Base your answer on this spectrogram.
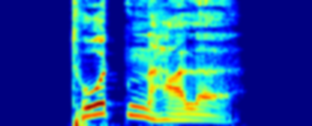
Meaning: morgue
- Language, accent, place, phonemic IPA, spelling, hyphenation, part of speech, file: German, Germany, Berlin, /ˈtoːtənhalə/, Totenhalle, To‧ten‧hal‧le, noun, De-Totenhalle.ogg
